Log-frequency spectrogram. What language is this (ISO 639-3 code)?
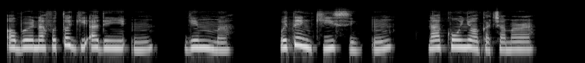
ibo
